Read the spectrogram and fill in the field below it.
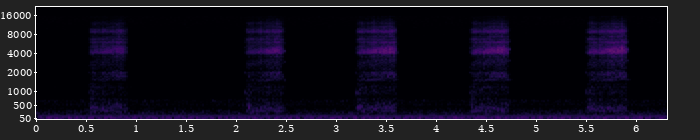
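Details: A wild barn owl pair in a nest box, the male mating then preening the female; five breathy screech-like hisses, spaced about one to one and a half seconds apart, above a steady low hum.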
